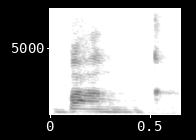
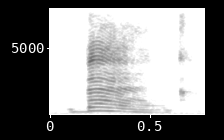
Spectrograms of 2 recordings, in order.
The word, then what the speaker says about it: bank: lar perd B vean la pronunciación no es Bank es Bang Bang como que la a se transforma un poco en una e rodar el avión hacia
